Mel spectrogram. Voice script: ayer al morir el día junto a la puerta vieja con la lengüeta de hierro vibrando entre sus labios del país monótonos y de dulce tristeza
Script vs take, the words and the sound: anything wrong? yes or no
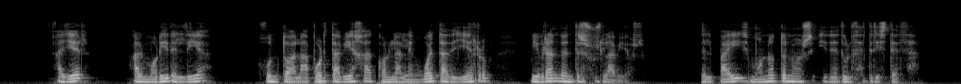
no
